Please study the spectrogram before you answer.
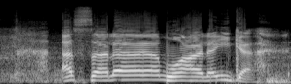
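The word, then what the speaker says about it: السلام عليك: আসসালামু আলাইকা, এখন বানান করবা, হামজা সিন জবর আস, সিন জবর সা,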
